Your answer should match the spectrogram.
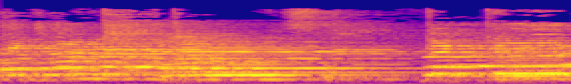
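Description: A small acoustic folk group playing a song together. The music drops away for a moment about one and a half seconds in, then comes back in at full level.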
